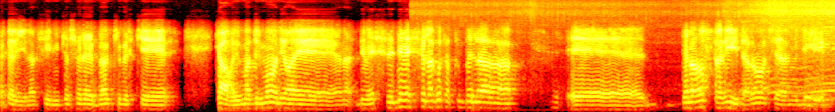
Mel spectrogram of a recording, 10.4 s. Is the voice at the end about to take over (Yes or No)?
Yes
